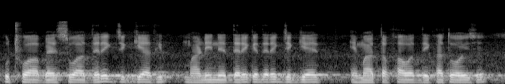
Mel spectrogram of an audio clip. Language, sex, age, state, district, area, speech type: Gujarati, male, 30-45, Gujarat, Surat, urban, spontaneous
